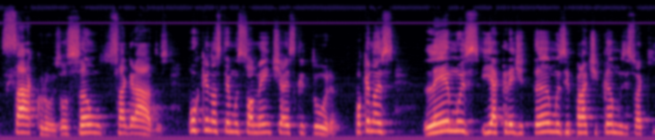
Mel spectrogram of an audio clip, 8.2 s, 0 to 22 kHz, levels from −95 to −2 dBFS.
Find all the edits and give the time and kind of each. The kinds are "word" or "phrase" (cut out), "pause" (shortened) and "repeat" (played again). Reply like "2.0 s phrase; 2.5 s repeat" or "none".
none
